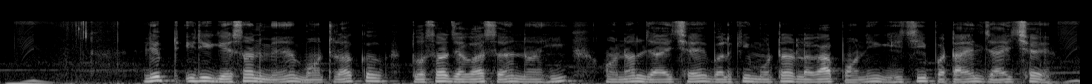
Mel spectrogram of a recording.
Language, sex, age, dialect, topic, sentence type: Maithili, male, 25-30, Bajjika, agriculture, statement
